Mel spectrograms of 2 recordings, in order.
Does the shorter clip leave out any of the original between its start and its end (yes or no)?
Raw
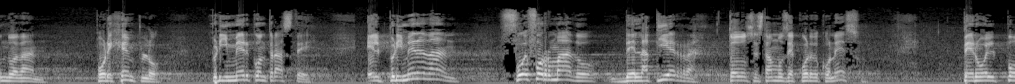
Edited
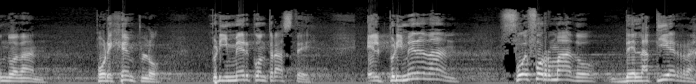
no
